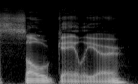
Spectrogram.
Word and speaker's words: Solgaleo: um oh no uh so i think it's sogalia right because like yeah but i it's just galio isn't it yeah solgaleo or i hit soul galeo i saw someone like do a pronunciation breakdown of how they said pokemon names and that's how they uh pronounce the soul galeo um another one is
